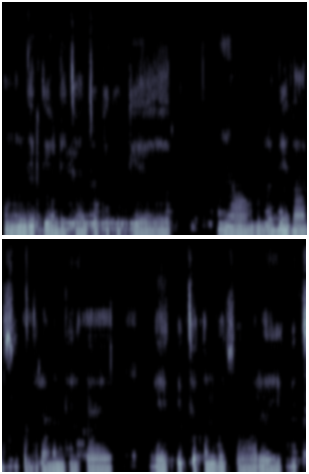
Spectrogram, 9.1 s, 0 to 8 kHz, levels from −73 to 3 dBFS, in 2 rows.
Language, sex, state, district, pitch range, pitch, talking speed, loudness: Rajasthani, female, Rajasthan, Nagaur, 170-200 Hz, 180 Hz, 130 wpm, -31 LUFS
